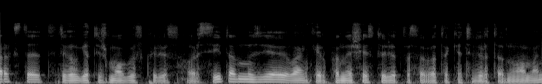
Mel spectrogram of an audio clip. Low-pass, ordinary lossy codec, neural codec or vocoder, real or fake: 7.2 kHz; Opus, 64 kbps; none; real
